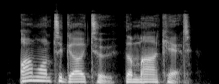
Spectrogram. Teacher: We don't stress every word, we stress want, go, and market. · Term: word stress and rhythm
